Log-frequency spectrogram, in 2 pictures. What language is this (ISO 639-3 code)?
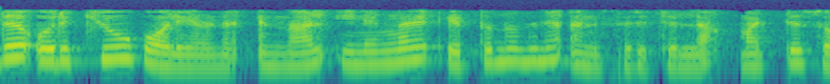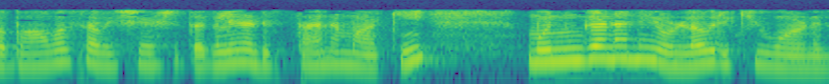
mal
